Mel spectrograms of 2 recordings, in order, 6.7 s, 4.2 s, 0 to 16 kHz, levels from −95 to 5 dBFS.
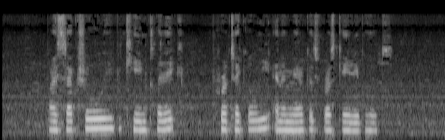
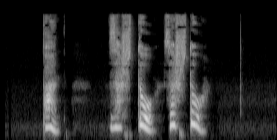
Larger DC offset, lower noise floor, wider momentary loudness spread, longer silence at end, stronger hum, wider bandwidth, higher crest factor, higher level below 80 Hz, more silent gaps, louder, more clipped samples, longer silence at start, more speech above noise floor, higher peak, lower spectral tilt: neither; second, -53 dBFS vs -74 dBFS; about the same, 12 LU vs 14 LU; second, 0.8 s vs 1.1 s; neither; about the same, 11.5 kHz vs 11.5 kHz; about the same, 18 dB vs 20 dB; first, -62 dBFS vs -72 dBFS; neither; second, -26 LUFS vs -23 LUFS; neither; about the same, 0.7 s vs 0.65 s; second, 28 dB vs 52 dB; about the same, -8 dBFS vs -6 dBFS; first, -5.5 dB/octave vs -3 dB/octave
